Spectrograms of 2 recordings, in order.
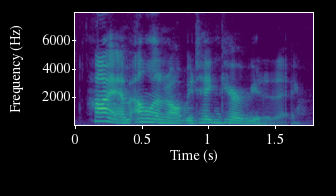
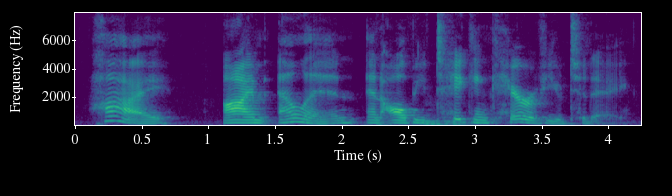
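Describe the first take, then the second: First: It is said very fast. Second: It is said at a normal pace.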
